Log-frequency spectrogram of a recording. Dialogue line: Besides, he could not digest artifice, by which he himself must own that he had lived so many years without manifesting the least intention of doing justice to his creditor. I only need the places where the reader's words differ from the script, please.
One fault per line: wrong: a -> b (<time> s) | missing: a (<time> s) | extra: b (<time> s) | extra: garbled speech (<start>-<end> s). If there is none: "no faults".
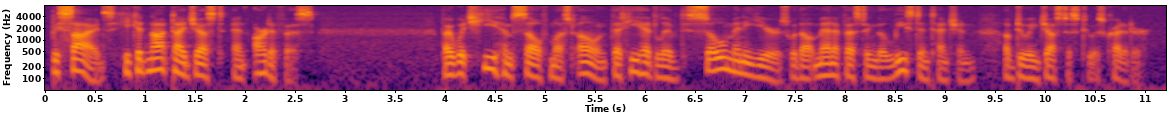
extra: an (1.9 s)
